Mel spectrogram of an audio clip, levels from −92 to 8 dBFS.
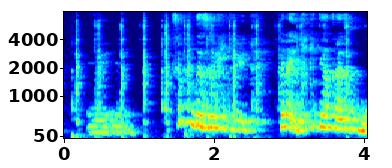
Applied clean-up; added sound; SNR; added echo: classical method WPE with log-MMSE.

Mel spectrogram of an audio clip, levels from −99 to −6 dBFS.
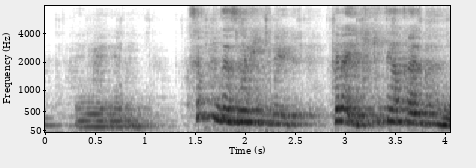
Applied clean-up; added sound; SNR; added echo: neural separator model SepFormer DNS4.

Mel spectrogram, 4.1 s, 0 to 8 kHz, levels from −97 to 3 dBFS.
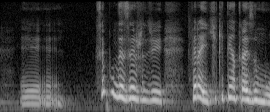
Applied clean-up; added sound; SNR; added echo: none; none; none; none.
